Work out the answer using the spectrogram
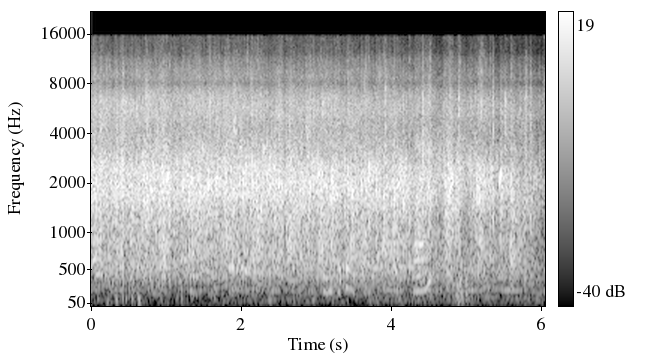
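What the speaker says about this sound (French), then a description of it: "On peut l'applaudir." A crowd applauds in the Espace des Amis de l'Humanité at the Fête de l'Humanité 2023, a loud, continuous wash of clapping that holds steady for six seconds before easing off slightly at the close.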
